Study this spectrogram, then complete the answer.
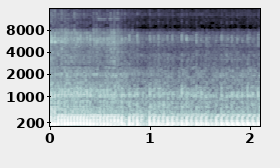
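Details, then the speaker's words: Icebear Maddog 50cc scooter on an electric fuel pump, warming up: after a blip the buzz stays up instead of dropping to idle, so revs hang; owner suspects the carburetor. "that's what I'm talking about see how the the RPMs kind of hang for a minute"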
